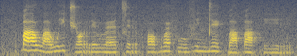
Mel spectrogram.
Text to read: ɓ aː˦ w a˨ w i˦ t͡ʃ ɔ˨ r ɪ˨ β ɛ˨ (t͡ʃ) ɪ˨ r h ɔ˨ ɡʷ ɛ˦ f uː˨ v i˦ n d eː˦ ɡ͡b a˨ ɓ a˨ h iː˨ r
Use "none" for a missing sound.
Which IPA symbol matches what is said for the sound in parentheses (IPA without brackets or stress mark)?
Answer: t͡s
